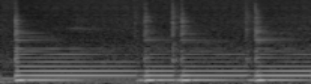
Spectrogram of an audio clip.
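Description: Nylon-string classical guitar picking out a hymn melody one note at a time: four single notes plucked at a slow, uneven pace, each left ringing.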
